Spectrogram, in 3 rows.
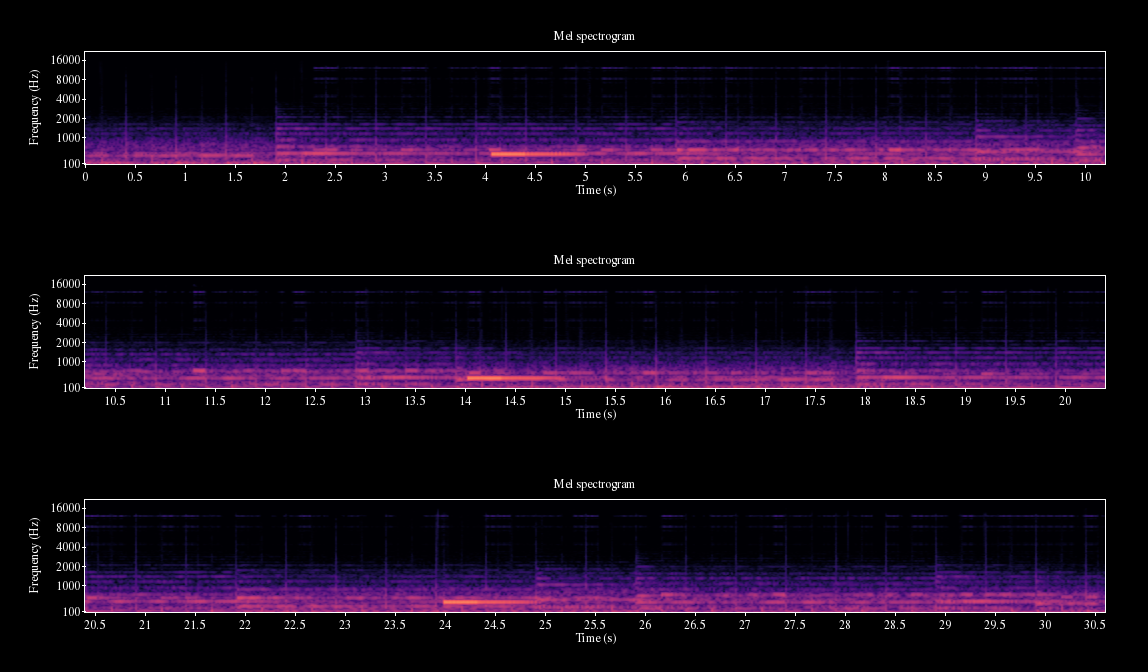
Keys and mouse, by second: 1.2 z, 2.2 s, 3.9 a, 4.0 z, 4.4 Tab, 5.0-6.0 drag, 7.7 KP_7, 8.7 z, 9.8 Tab, 11.3 s, 13.5 a, 13.7 z, 13.9 Tab, 14.7-15.7 drag, 16.5-17.9 drag, 22.5 Tab, 22.5-24.1 drag, 28.3 Tab, 28.7 click, 30.3 KP_7.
